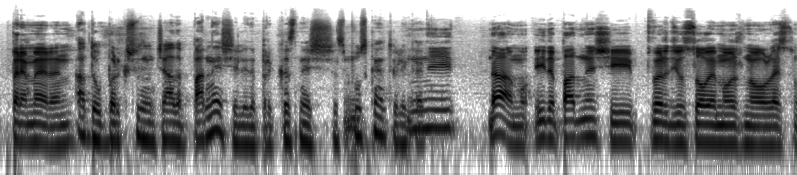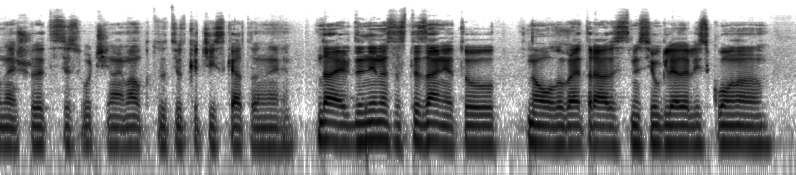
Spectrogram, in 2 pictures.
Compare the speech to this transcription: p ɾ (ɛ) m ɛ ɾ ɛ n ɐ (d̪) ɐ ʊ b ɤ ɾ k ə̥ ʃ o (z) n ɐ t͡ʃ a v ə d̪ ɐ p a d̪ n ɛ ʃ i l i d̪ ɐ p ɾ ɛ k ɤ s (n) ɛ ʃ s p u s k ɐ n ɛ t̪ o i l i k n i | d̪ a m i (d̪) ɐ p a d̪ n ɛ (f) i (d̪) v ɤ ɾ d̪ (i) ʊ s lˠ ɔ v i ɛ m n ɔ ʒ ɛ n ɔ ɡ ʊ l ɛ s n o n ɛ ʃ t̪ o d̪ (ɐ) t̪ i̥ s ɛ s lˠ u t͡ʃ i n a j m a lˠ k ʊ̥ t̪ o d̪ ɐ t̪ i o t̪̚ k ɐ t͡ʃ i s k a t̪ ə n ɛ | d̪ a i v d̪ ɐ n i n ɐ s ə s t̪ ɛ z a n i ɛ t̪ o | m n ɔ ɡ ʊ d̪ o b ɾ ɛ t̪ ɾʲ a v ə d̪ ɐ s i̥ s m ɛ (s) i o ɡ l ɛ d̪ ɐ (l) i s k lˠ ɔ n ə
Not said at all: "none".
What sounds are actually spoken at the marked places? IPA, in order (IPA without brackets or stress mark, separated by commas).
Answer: ɛ, d̪, z, n, d̪, ʃ, t̪, i, ɐ, s, l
